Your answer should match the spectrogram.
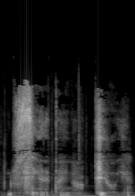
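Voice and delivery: hushed threatening whisper; menacing whisper. Retold or imitated. Abuser whispering a threat to the child. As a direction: hiss the threat low and quiet.

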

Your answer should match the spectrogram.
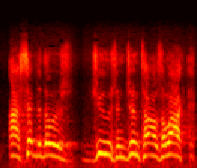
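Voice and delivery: usual speaking voice

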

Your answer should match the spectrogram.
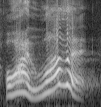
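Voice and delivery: loud, high burst of delight; enthusiastic boy. Retold or imitated. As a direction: gush like an excited kid. Retelling boy's keen answer.

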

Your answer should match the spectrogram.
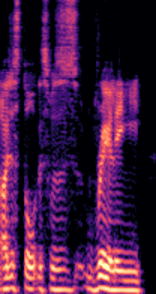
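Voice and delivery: ordinary talk

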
